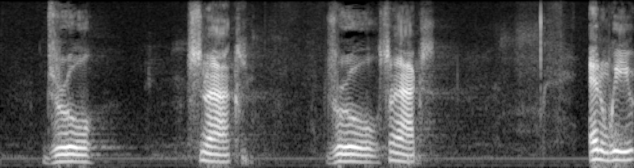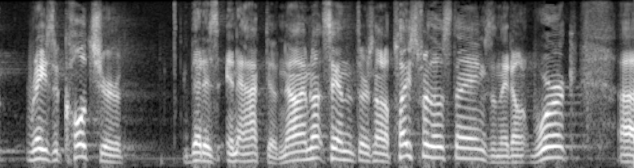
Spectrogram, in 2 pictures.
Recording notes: Was a sermon delivered as part of the Anchored Series at Godspeak Calvary Chapel in Newbury Park, California.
